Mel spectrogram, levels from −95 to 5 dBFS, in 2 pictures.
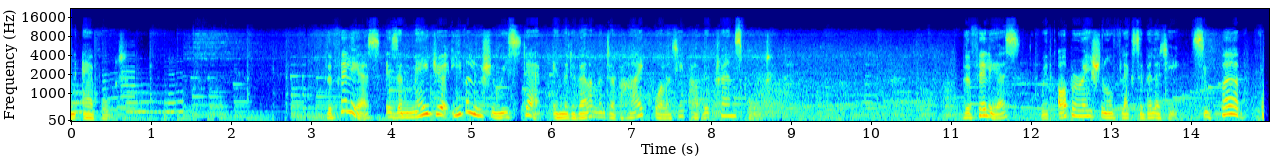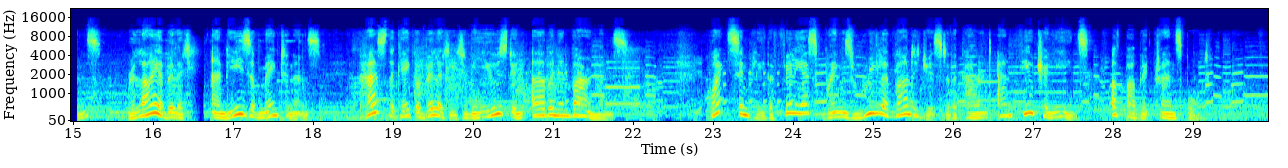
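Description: Packet loss on a network audio stream shows up six times, at three scales. Short concealed packet loss at 1.29–1.33 s and 2.93–2.97 s replaces about 20 ms each with a continuation of the preceding sound. It is heard as a quick smear or wobble rather than a gap, which separates it from the longer losses. A burst of packet loss at 5.55–5.63 s, 14.69–14.81 s and 27.69–27.77 s stretches concealment over 60, 100 and 60 ms. The last sound becomes a held buzz or fading hiss, and the audio then jumps ahead with that span missing. At 16.47–16.65 s, 160 ms is filled the same way, long enough to fade audibly without reaching silence. This points to a likely long network dropout, cut short before the concealment gave way to quiet.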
